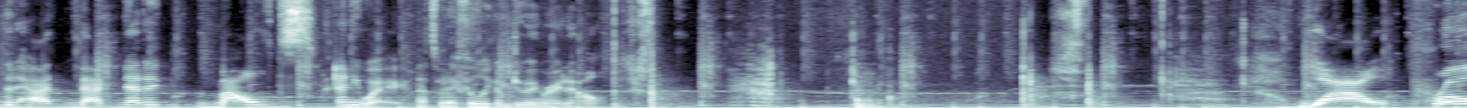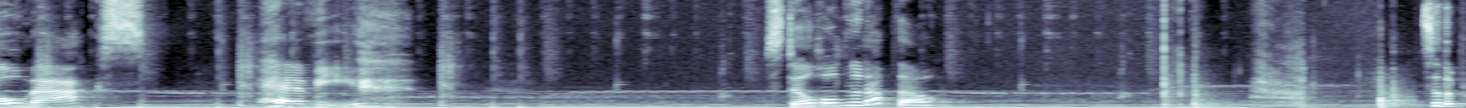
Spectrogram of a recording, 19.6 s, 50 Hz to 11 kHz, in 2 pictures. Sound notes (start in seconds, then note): 4.2 magnet clinks; 12.1 chuckles; 12.8 soft electronic music; 17.8 magnet clinks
